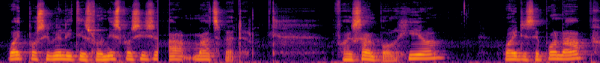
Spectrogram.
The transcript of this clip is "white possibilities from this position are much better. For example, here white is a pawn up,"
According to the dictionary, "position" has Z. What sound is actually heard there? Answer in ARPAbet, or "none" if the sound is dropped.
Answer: S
